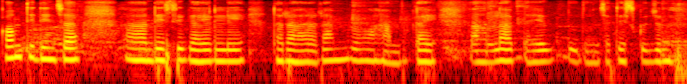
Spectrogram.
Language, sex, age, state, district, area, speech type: Nepali, female, 30-45, West Bengal, Jalpaiguri, rural, spontaneous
